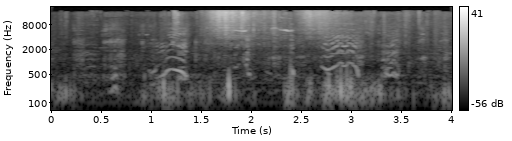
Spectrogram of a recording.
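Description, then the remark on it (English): A guide dog barks and yelps excitedly in several short, high-pitched bursts spread across a few seconds, moderately loud over a low background rumble. “What a major dog.”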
